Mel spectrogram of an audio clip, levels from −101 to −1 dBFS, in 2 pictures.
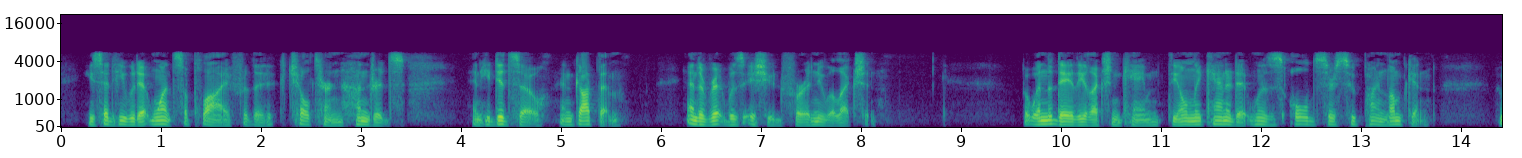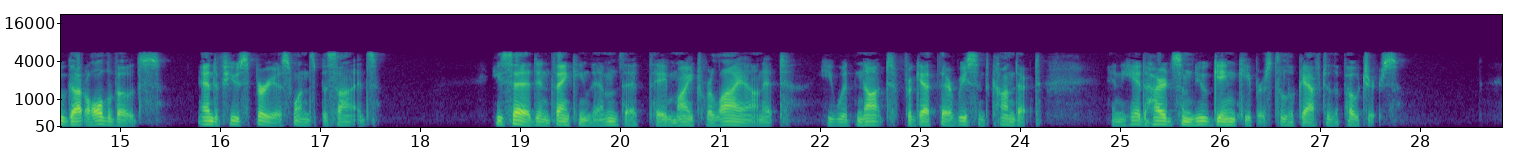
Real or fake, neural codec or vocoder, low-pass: real; none; 5.4 kHz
